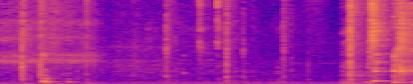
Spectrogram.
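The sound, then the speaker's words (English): Quick, irregular clicks of a computer keyboard as someone types a search, with a burst of keystrokes at the start and another flurry near the end, over a faint low hum. “I'm really typing the wrong thing.”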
